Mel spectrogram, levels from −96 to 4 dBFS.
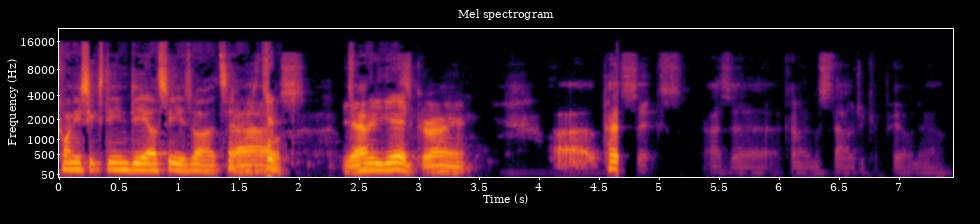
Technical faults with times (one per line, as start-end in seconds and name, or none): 1.73-1.75 skip ahead
1.83-3.01 jitter buffer speed-up
4.65-7.46 one channel inverted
